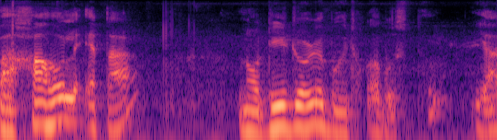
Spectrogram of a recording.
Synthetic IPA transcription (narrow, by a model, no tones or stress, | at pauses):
bʱaxaɦolɛta | nodiɹdɔɹɛbojtʰɔ̥kabostʊ | ija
